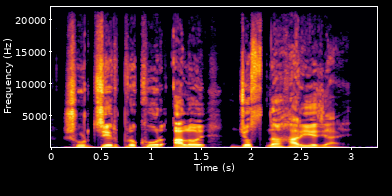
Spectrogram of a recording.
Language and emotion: Bengali, neutral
